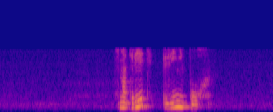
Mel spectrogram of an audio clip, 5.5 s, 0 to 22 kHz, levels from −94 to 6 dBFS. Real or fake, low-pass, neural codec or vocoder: fake; 3.6 kHz; codec, 16 kHz, 6 kbps, DAC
